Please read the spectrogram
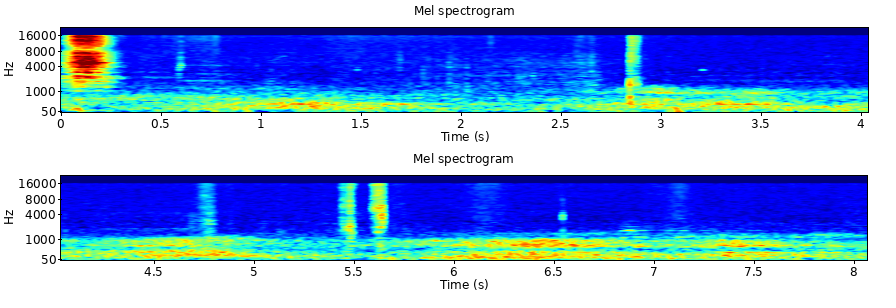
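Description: Low outdoor background rumble that slowly swells and fades, with a few faint clicks scattered through it.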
